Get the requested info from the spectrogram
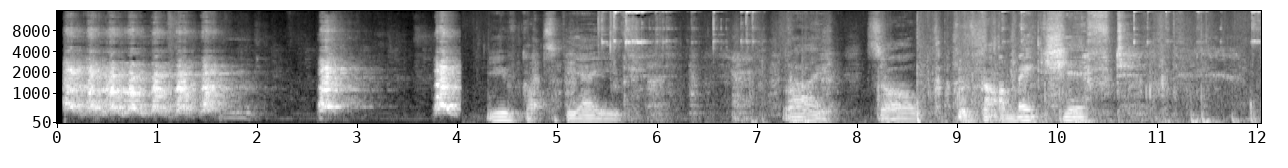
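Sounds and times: dog barking: 0.1 - 2.0, 2.6 - 4.1.

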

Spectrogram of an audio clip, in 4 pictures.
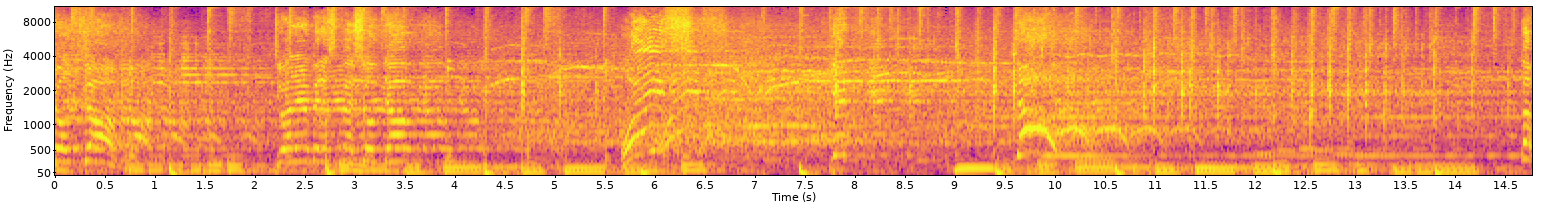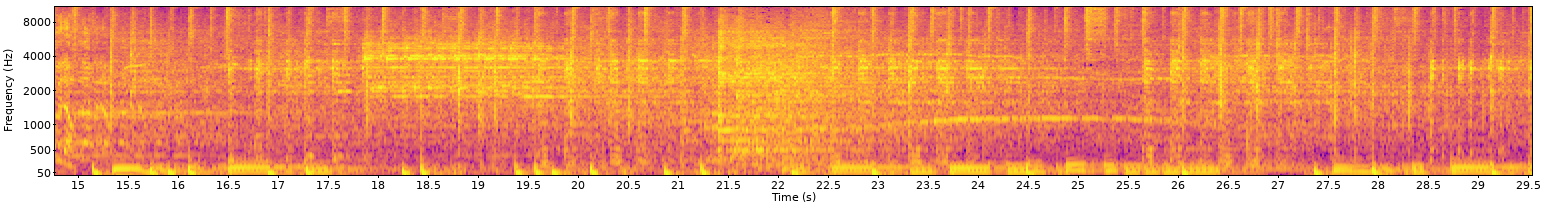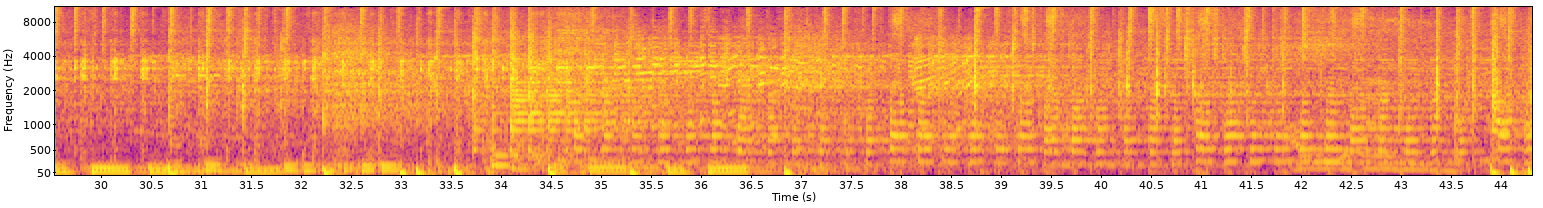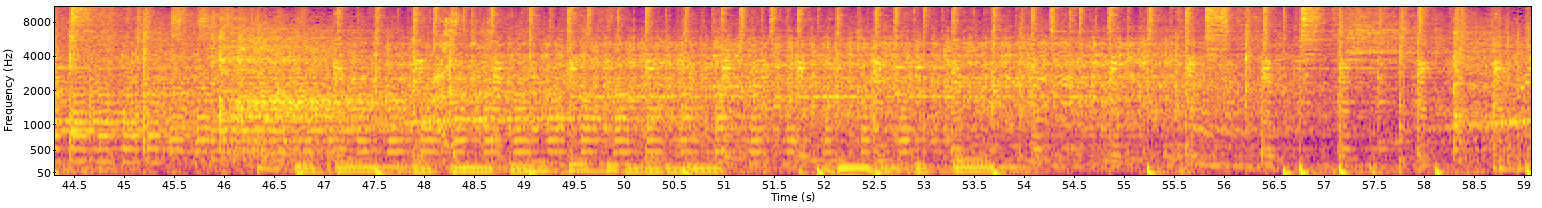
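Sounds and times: reggae band music: 0.0 - 59.0.

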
